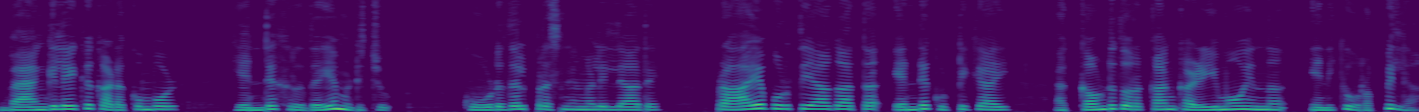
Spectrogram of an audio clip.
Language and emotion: Malayalam, fearful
